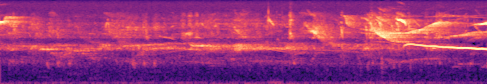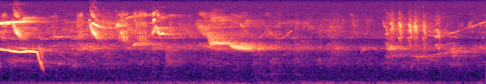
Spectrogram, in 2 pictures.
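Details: Starling colony singing at first light in Cabañeros National Park, Spain, with imitations of other birds; a continuous chorus of twittering and high whistles, crossed by one clear whistle that drops steadily in pitch.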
